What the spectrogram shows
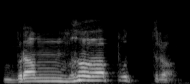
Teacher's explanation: ওই ব্রহ্মের মধ্যে হ আছে, হয়ের সাথে ম সংযুক্ত আছে, অতএব সেটার উচ্চারণ হবে ব্রহ্মপুত্র। প্রথম ম অল্প প্রাণ, পরের ম মহাপ্রাণ।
